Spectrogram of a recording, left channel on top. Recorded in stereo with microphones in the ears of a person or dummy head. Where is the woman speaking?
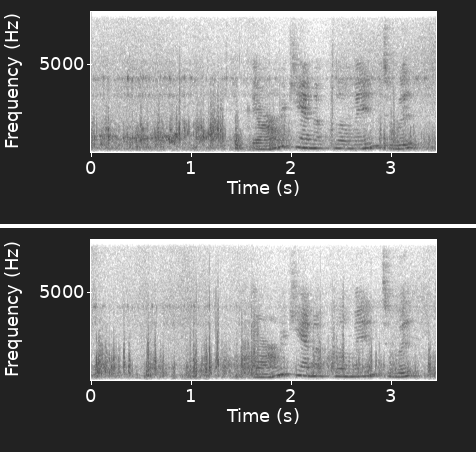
5° right (ahead or behind), 2 m; by 3.3 s 55° right (ahead or behind), 2.5 m.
